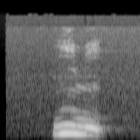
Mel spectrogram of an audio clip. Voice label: "yĩmi", Mooré

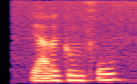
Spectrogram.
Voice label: "yalgenfo", Moore

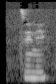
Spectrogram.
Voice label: "tĩni", Moore; take the edge off

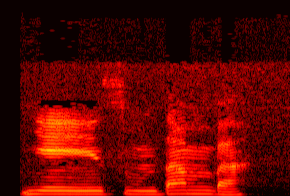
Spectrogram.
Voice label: "yẽesem-dãmba", Mooré

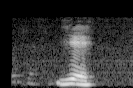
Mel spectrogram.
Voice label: "yɛ", moore

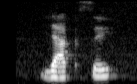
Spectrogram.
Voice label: "yagse", Moore

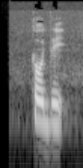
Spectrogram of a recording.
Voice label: "tode", moore

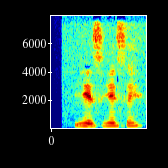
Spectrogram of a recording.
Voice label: "yes-yese", Mooré; speaking no matter how

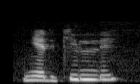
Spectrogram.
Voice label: "yẽd-killi", Mooré; buttock

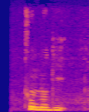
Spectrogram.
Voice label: "tũnugi", moore

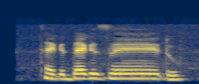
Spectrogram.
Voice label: "tɛgdɛg zẽedo", Moore

